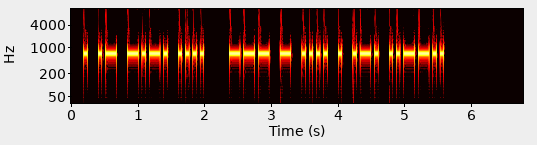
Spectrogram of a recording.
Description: Morse code, heard as a keyed tone, about 22 wpm, 700 Hz. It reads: EACH OTHER?
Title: Sentences from Top 1000 Words - Review Part 1 - 22wpm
